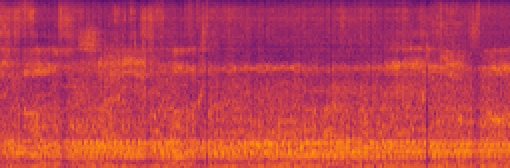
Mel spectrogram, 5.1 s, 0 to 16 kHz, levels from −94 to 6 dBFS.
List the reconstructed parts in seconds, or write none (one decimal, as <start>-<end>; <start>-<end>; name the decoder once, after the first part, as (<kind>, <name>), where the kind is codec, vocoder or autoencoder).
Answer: 0.0-0.8 (codec, SNAC); 1.4-4.3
